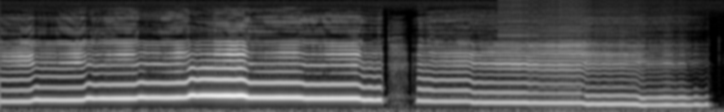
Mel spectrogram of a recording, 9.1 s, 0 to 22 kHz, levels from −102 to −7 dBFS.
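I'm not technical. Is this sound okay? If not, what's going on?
No. From about 6.22 s to the end, the music picks up a gritty, buzzing fizz that tracks the louder and brighter passages. That is crude rate conversion: the sound was converted from 48 kHz to 44.1 kHz by simply dropping samples, creating tones unrelated to the music.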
